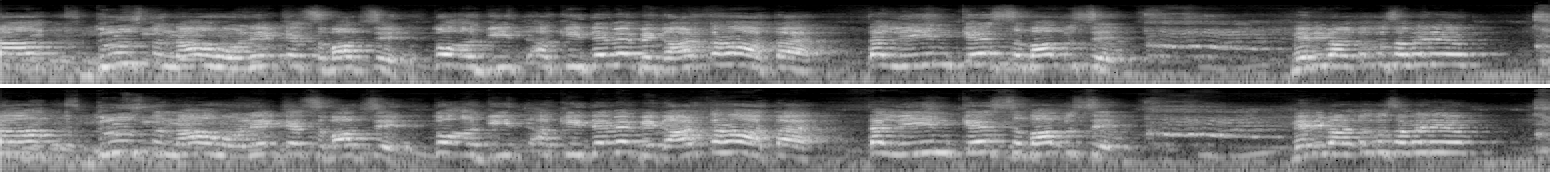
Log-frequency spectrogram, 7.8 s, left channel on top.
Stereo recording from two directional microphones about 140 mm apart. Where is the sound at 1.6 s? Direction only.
25° left (ahead or behind).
